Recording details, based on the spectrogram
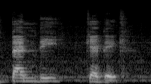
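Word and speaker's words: bendigedig: right the next one a way you can pronounce this word actually is think of mr gedig who's very flexible so he's bendy geddig bendygeddig get it bendy getting it's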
